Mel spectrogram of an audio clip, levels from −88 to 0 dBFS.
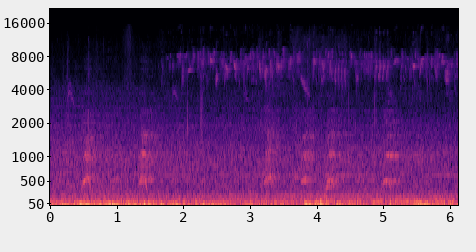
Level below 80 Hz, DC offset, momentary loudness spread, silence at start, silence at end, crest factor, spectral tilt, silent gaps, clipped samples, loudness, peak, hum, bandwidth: -30 dBFS; under 0.1%; 5 LU; 0 s; 0 s; 16 dB; -6 dB/octave; none; under 0.1%; -35 LUFS; -12 dBFS; none; 10 kHz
